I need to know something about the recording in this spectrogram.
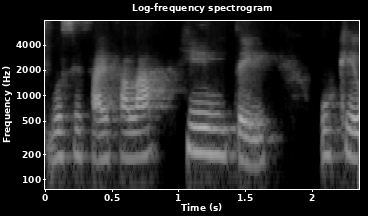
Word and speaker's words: gente: Então, se você for falar em espanhol a palavra gente, você não vai falar gente, você vai falar gente, porque o G em espanhol ele tem som de quê?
